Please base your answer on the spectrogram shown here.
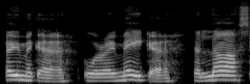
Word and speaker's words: Omega: did you get it right it's Omega or Omega the last letter of the alphabet so you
